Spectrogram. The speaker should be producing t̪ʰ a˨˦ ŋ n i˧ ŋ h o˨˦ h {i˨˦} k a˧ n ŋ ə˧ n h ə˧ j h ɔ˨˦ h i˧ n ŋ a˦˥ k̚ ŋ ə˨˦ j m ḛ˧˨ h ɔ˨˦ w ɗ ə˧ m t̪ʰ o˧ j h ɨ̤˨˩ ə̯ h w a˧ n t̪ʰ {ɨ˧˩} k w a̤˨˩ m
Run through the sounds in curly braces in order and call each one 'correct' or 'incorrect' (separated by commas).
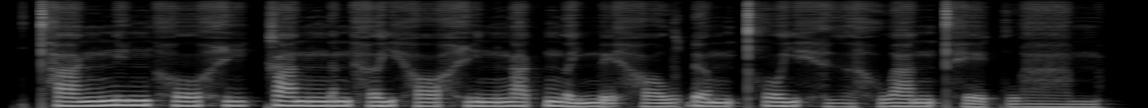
correct, incorrect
